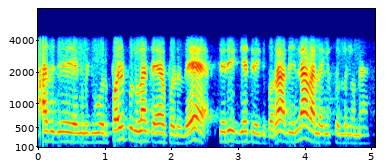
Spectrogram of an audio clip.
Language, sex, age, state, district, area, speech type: Tamil, female, 45-60, Tamil Nadu, Tiruvannamalai, urban, conversation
